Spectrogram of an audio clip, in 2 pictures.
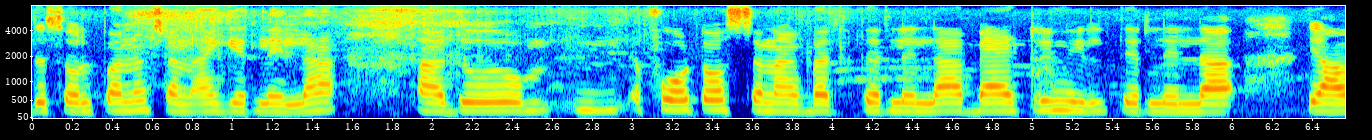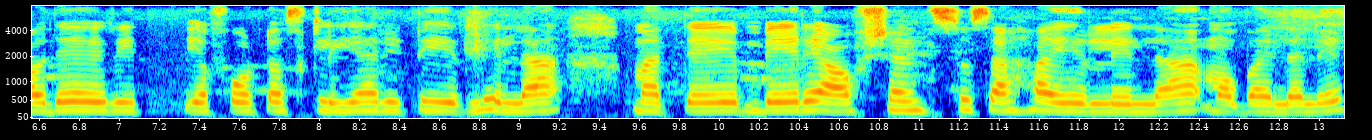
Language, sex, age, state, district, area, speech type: Kannada, female, 18-30, Karnataka, Chikkamagaluru, rural, spontaneous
